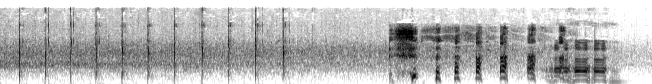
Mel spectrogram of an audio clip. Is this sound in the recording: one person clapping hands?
yes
